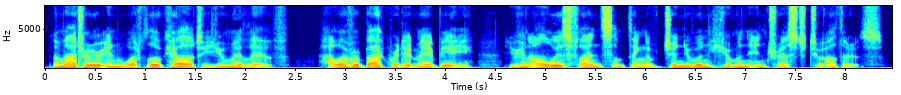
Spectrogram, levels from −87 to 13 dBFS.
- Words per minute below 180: Yes, average, 170 wpm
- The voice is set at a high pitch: No, low, 120 Hz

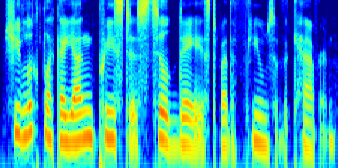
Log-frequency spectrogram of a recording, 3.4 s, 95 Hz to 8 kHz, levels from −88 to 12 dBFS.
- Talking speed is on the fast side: Yes, fast, 250 wpm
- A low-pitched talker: No, high, 195 Hz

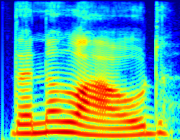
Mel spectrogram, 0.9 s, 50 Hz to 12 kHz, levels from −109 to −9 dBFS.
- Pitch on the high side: Yes, high, 205 Hz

